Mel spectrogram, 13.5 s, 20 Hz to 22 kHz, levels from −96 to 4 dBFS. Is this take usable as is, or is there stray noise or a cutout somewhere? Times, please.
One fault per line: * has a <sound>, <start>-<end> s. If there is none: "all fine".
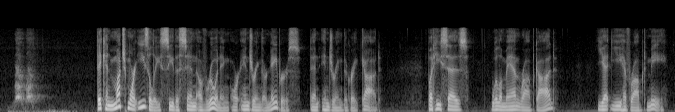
* has a bark, 0.1-1.6 s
